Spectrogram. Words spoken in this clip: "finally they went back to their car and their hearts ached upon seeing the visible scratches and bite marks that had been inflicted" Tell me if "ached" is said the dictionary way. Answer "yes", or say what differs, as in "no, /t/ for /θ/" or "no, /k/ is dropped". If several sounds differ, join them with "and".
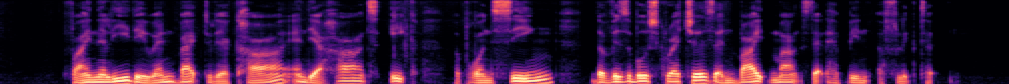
no, /t/ is dropped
